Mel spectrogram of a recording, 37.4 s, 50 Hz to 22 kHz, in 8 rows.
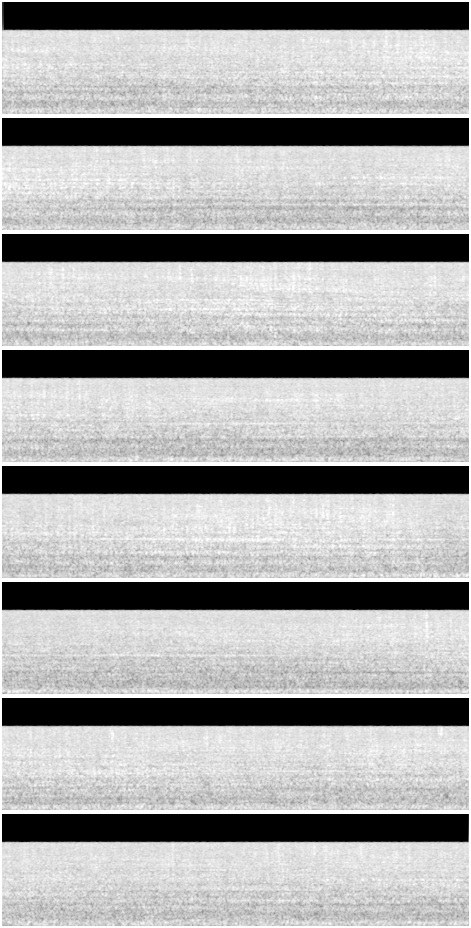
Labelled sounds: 16.1	16.3	vessel noise, 3.3 to 3.7 kHz
24.4	24.7	vessel noise, 1.5 to 1.8 kHz

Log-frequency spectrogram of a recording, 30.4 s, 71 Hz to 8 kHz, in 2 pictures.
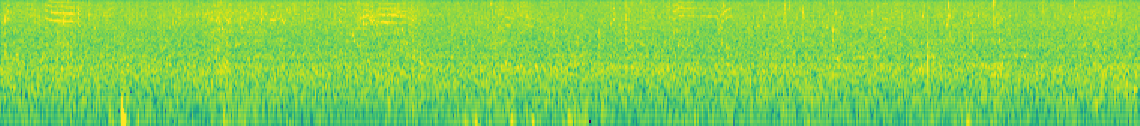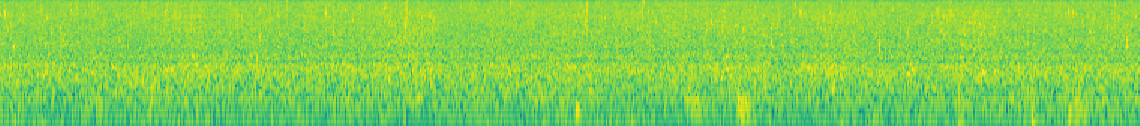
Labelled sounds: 0.6	1.1	Pacific white-sided dolphin, 3.4 to 7.5 kHz
5.0	5.5	Pacific white-sided dolphin, 3.2 to 6.9 kHz
9.0	9.3	Pacific white-sided dolphin, 4.2 to 5.8 kHz

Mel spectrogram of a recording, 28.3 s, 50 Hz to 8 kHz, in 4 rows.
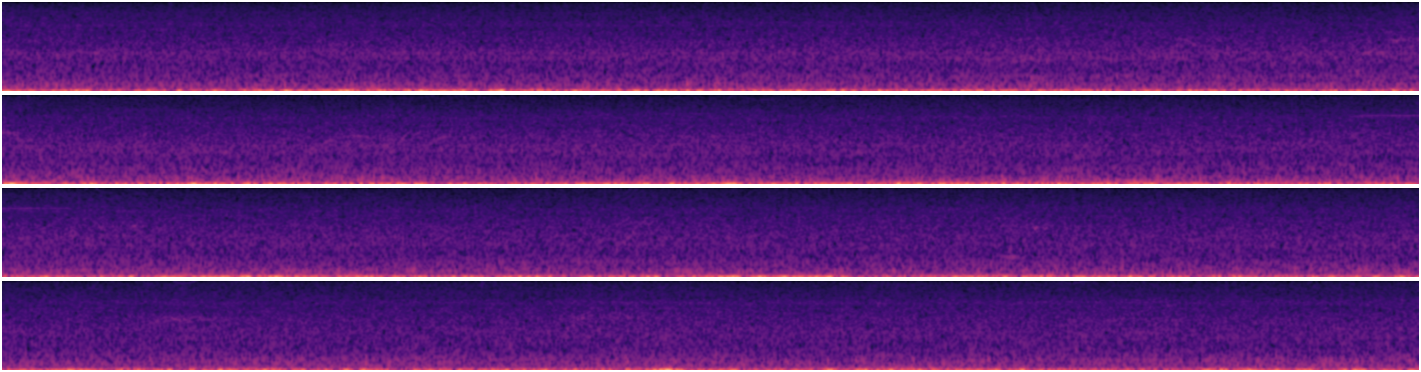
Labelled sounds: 6.8	7.2	killer whale, 1.4 to 2.9 kHz
13.8	14.4	killer whale, 3.6 to 4.4 kHz

